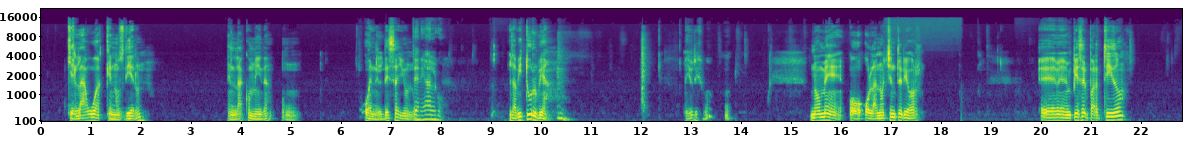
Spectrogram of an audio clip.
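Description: An elderly man speaks with animation into a close microphone, pausing between phrases.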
